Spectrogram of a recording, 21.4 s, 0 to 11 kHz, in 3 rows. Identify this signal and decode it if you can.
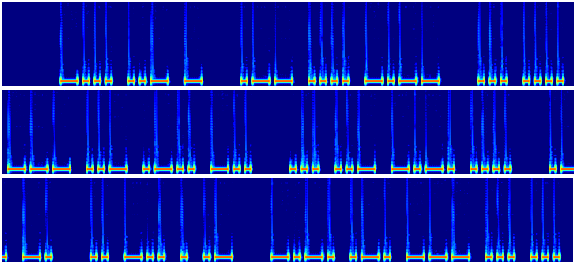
Morse code, heard as a keyed tone, about 17 wpm, 700 Hz. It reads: BUT WHY SHOULD SUCH AN IDEA CROSS
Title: Sentences from Top 1000 Words - Review Part 1 - 17wpm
